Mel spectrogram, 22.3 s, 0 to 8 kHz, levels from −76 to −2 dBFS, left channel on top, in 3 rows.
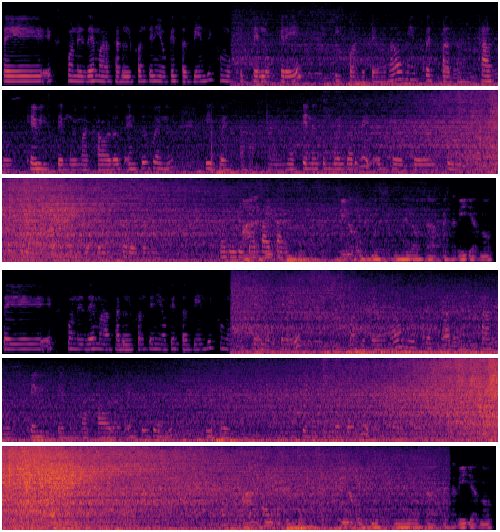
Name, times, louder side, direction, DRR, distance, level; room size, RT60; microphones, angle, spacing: voice 1, 0.0-17.3 17.7-17.8 18.1-19.2, left 4 dB, 55° left, 1.1 m, -46 dB
sound 1, 3.4-21.6, right 10 dB, 70° right, 0.4 m, -33 dB
voice 2, 18.5-19.4 19.9-22.2, equal, 10° right, 1.3 m, -41 dB
3.1 x 2.1 x 3.1 m
head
